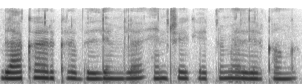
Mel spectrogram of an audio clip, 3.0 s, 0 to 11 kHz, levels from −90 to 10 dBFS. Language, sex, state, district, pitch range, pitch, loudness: Tamil, female, Tamil Nadu, Nilgiris, 225-240 Hz, 235 Hz, -15 LUFS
